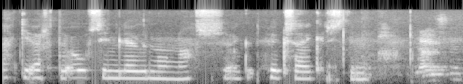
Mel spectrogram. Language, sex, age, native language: Icelandic, female, 20-29, Icelandic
